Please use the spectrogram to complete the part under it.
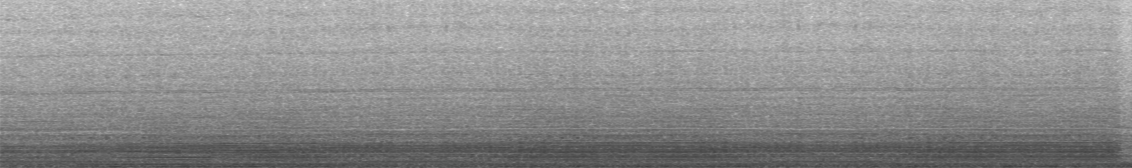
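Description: A racing car engine roars at high revs, holding a steady high pitch in top gear.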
